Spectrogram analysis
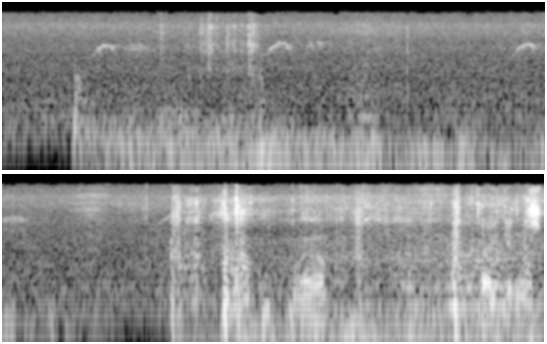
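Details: Honey bees in an eight-frame hive being inspected after splits, a beekeeper checking that the queen returned: a steady low droning hum of many bees throughout, with brief crackling knocks and handling noises near the end.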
